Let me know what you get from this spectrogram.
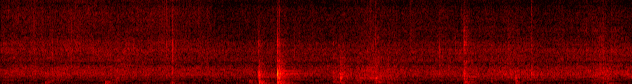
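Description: Ground beef, onions and mushrooms sizzling steadily in a frying pan as chopped bell peppers and jalapeño go in and are stirred with a wooden spoon. A few short knocks of the spoon against the pan, the loudest a little under three seconds in.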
